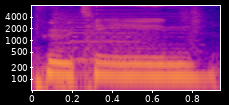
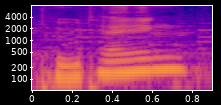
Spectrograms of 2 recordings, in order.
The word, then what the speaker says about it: poutine: No, it's poutine. That's how it's pronounced. Poutine. That's why we're saying it. It's poutine. Like that's how it's pronounced. Poutine or poutine if you have a French accent, but not poutine. It's not poutine ever. You say that here, people will laugh at you.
